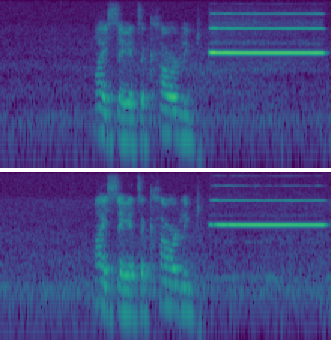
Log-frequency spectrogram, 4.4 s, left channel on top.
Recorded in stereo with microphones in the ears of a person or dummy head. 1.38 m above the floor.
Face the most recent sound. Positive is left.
turn(degrees=50)  # may be behind; listen again after turning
